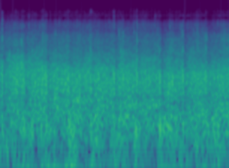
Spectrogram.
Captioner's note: applause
